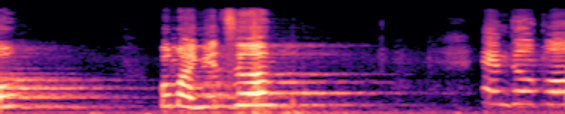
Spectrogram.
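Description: A woman speaks clearly through a microphone.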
